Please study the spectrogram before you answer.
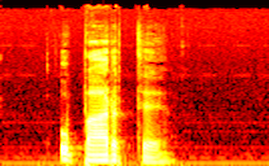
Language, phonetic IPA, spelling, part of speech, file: Polish, [uˈpartɨ], uparty, adjective, Pl-uparty.ogg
